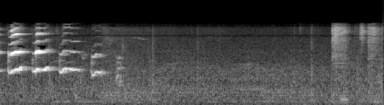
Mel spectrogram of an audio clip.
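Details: Cairn Terrier puppies, three weeks old, playing indoors: a quick run of three or four high squeaky whimpers in the first second and a half, then near silence with a brief rustle near the end.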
